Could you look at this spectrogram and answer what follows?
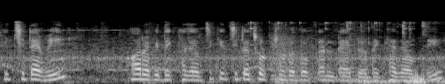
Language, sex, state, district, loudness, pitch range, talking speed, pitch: Odia, female, Odisha, Khordha, -17 LUFS, 190-240 Hz, 200 wpm, 210 Hz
